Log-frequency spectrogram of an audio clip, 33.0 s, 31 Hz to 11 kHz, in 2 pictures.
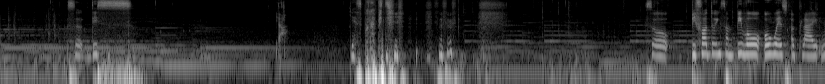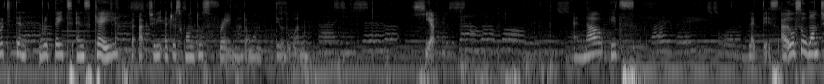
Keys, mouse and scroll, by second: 1.8 ctrl+b, 9.5-10.8 middle drag, 10.8 Tab, 12.0 ctrl+a, 12.7 Tab, 17.0 ctrl+b, 18.9-21.2 drag, 19.4-22.7 right drag, 19.7-25.6 middle drag, 23.0-25.6 right drag, 23.3-24.9 drag, 25.6 KP_7, 25.9 z, 28.3 ctrl+b.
